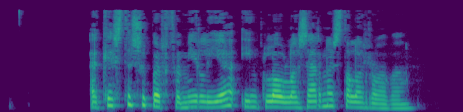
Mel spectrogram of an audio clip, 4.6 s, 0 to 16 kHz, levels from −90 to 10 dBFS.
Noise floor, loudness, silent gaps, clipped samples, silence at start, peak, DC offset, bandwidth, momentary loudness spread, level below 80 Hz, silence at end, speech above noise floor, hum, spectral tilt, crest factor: under -90 dBFS; -22 LUFS; none; under 0.1%; 0.9 s; -4 dBFS; under 0.1%; 11.5 kHz; 10 LU; -70 dBFS; 0.5 s; over 69 dB; none; -4.5 dB/octave; 18 dB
